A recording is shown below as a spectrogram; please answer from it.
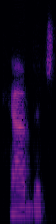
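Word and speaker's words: Kabbage: takes pvp applications that's cabbage calm okay so um I um II can you put that in the link there it's cabbage that's spelled k a BB a GE com cabbage with the K cabbage calm this is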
